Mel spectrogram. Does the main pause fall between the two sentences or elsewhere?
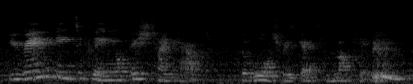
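between sentences. The main pause falls between the two sentences. The speaker calls it right. "Alright, that sounds good"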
